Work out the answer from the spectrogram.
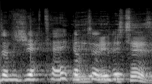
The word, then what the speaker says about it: jeté: Jesse says it's pronounced jeté. Jeté.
